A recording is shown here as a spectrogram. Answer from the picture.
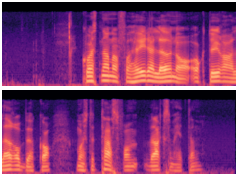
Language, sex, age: Swedish, male, 48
